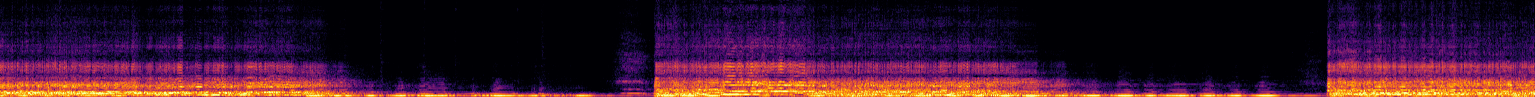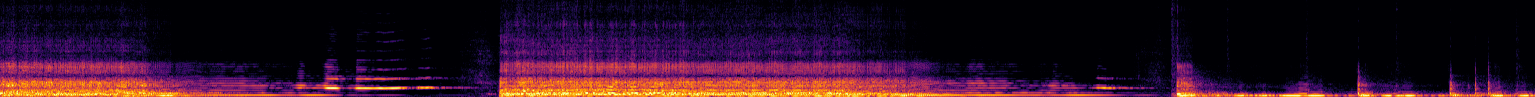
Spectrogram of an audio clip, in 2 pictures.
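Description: Bass saxophone and hurdy gurdy improvising together in free jazz, in loud phrases that start abruptly about every six or seven seconds with brief drops between them, over a held low tone. A rising glide sounds about two-thirds of the way through.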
